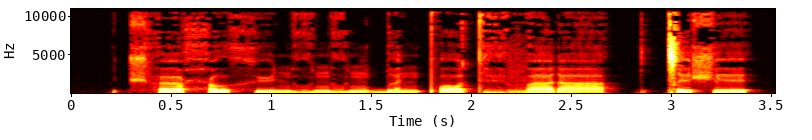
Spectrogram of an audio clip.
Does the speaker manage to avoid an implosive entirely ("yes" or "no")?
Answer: yes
